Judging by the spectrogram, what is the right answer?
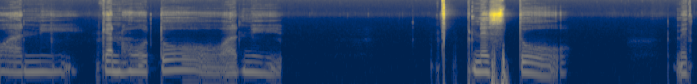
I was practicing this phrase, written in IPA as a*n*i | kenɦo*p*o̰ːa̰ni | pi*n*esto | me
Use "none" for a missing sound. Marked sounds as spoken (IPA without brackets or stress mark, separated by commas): n, t, n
